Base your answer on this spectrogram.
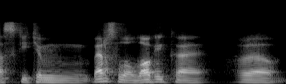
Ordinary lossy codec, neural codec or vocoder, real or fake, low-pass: MP3, 64 kbps; codec, 16 kHz, about 1 kbps, DyCAST, with the encoder's durations; fake; 7.2 kHz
